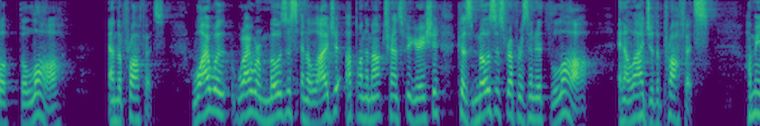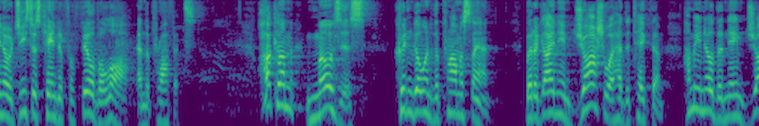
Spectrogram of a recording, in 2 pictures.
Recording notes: throwback sermon from January 7th, 2018, at Bethel Church in Redding, CA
